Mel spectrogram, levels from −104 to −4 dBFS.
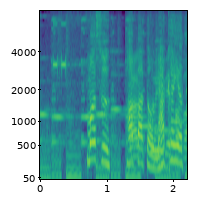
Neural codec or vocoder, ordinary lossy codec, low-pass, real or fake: none; none; none; real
